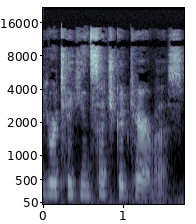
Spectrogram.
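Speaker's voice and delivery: ordinary delivery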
